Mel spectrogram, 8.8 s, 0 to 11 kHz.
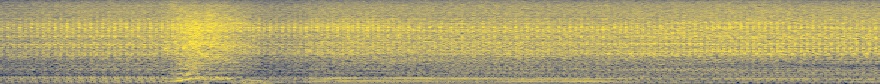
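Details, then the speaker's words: Trans Am with T56 manual transmission: engine started after pulling the transmission and finding a good pilot bearing; a fast, uneven knock about three per second over rough idle persists, owner concludes rod knock (bottom-end), not yet confirmed by teardown. "so obviously i have a rod knock which is what i was hoping and praying wasn't and i kept telling myself it wasn't i feel someone's else's car but oh yeah it's a rod knock"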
